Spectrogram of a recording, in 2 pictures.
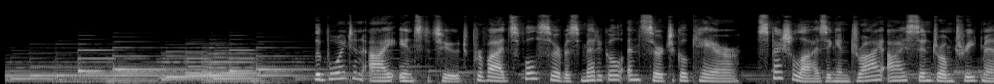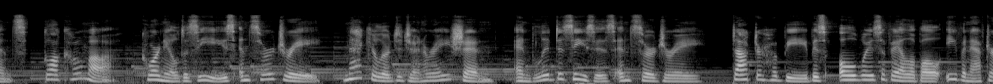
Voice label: Eye Clinic On Hold, messages, on hold, medical dental; Boynton Eye Clinic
